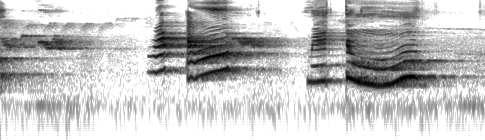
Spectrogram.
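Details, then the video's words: Pet parrot speaking with its owner: two drawn-out, wavering, harmonic vocal phrases separated by a short pause, the second dipping and rising in pitch, after a faint low murmur. "प्यारे मिट्ठू की कुछ प्यारी प्यारी बातें"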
